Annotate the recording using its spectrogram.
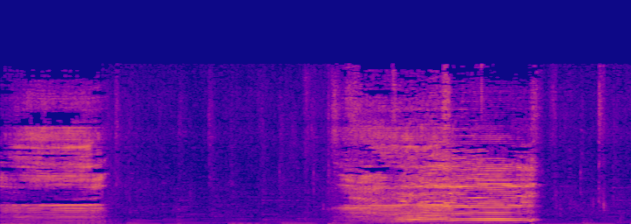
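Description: Jersey cow mooing twice: a short moo that falls in pitch, then a couple of seconds later a longer, louder moo that rises and drops off at the end.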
